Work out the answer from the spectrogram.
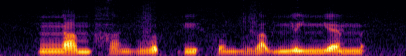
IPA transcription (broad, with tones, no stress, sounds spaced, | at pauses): ŋ a˧ m h a̤˨˩ ŋ v ə˦˥ p̚ ʔ i˧ h o̤˨˩ n v a̰˧˨ w ɲ ə˧ j ɲ ɛ˧ m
